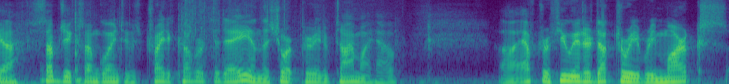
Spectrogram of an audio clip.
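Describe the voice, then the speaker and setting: An older man giving a conference presentation as a researcher, speaking in a measured, halting way with frequent pauses. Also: mid-range voice.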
